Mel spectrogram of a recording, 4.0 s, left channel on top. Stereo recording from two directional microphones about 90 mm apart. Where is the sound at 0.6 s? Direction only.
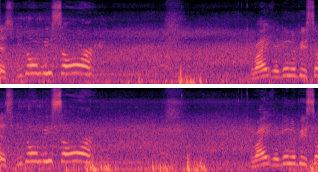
35° right (ahead or behind).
